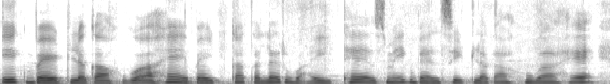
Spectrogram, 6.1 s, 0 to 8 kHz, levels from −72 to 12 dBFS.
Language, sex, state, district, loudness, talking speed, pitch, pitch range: Hindi, female, Jharkhand, Ranchi, -18 LUFS, 155 wpm, 200 Hz, 190-215 Hz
